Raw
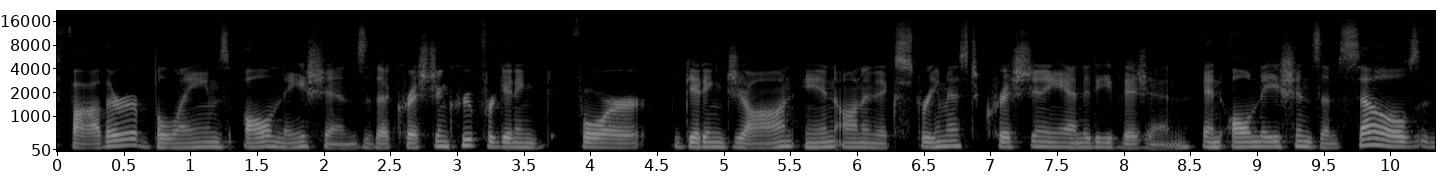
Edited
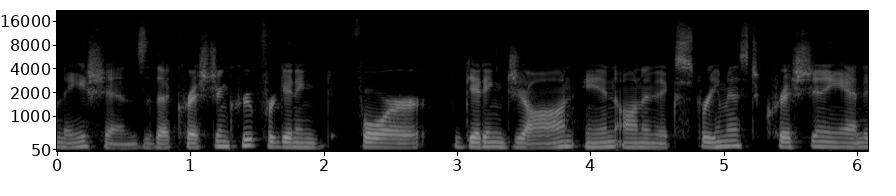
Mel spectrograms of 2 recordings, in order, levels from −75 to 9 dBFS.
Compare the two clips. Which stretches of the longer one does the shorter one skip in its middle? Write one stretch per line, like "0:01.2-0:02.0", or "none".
none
